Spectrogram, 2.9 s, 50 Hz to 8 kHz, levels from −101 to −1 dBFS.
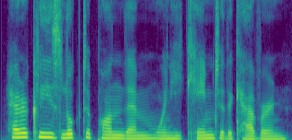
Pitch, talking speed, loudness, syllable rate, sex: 180 Hz, 205 wpm, -18 LUFS, 5.6 syllables/s, female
